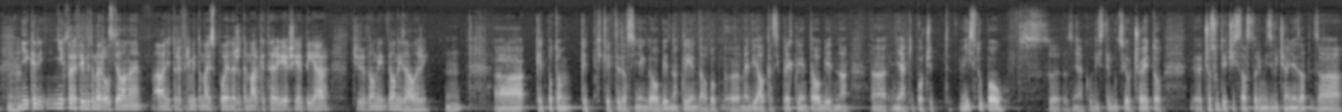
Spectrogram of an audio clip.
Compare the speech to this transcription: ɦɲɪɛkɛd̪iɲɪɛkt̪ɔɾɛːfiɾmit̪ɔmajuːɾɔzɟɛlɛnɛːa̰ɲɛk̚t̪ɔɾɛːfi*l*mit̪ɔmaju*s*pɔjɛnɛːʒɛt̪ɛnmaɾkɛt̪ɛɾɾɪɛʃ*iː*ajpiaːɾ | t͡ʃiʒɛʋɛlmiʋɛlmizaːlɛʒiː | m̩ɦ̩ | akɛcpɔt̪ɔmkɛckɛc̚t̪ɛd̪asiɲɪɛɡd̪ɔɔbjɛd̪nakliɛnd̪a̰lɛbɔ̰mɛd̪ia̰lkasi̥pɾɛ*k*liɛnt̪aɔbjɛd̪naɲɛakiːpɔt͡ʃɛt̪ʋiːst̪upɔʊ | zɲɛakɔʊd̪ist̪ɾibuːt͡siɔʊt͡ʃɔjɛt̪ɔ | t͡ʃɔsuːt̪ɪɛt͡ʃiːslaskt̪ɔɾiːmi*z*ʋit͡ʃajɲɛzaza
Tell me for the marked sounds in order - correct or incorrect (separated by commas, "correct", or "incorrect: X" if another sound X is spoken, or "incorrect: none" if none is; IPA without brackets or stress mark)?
incorrect: ɾ, correct, incorrect: i, correct, correct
